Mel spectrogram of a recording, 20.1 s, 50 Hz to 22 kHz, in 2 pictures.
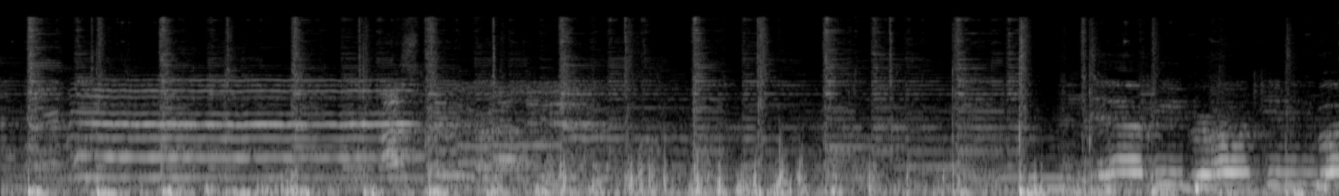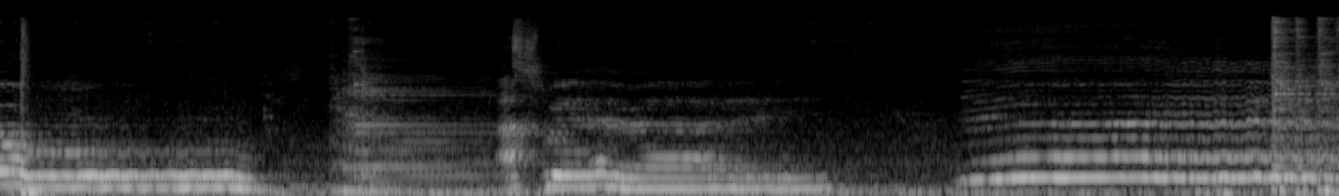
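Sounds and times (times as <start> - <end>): singers holding wordless notes: 0.0 - 5.2
acoustic guitar: 0.0 - 20.0.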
